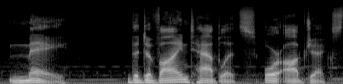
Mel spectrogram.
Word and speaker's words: ME: This is encoded in the Sumerian concept of the Me, pronounced May, the divine tablets or objects that contain the blueprints of civilization.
